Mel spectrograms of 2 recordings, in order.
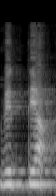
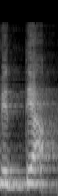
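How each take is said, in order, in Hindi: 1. पहला स्वर छोटा है। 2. पहला स्वर छोटा है।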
